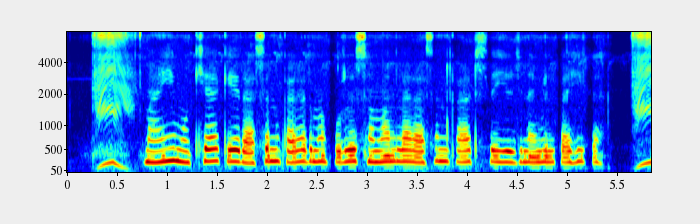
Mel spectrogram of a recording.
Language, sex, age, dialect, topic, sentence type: Chhattisgarhi, female, 25-30, Eastern, banking, question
